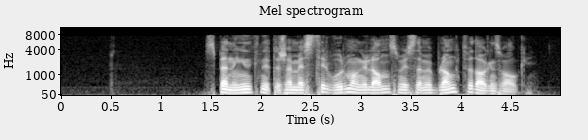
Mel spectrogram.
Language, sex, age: Norwegian, male, 36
